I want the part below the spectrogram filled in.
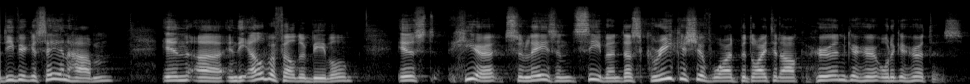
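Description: High-voiced man preaching emphatically. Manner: emphatic, slows down to stress Bible verses; repeats and restarts when searching for words. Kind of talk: sermon with Bible readings.

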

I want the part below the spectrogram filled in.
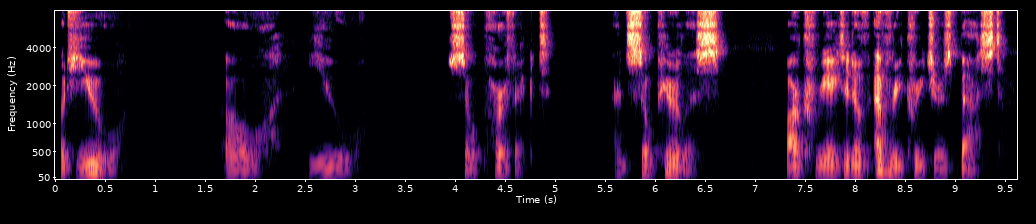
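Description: A man's voice: on the low side, takes it slowly, long pauses, fairly bright tone, slightly rough, full character voice. Man as Ferdinand, ardent young Shakespearean prince. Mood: adoring. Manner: courtly, ornate, earnest delivery. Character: gallant, ardent young shipwrecked prince in love. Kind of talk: theatrical Shakespearean stage acting.

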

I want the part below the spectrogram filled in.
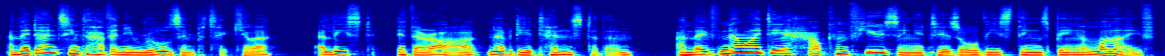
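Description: A man's voice: medium pitch, lively intonation, normal speed, vocal fry, darkish tone, no room sound, studio quality, voice pushed up. A man reading aloud voices a polite, anxious young girl with a prim, complaining way of talking. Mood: fretful.

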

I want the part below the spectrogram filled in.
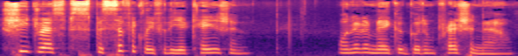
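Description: A woman narrating a mystery novel aloud in a measured, unhurried reading. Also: mid-range voice, a little mellow, dry recording. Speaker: audiobook narrator. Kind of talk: scripted narration.

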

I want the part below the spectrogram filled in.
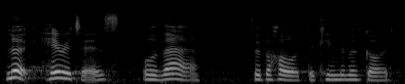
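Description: A woman reading a Bible passage aloud in church at a steady, even pace. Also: on the high side, a little slow, creaky. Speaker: scripture reader.

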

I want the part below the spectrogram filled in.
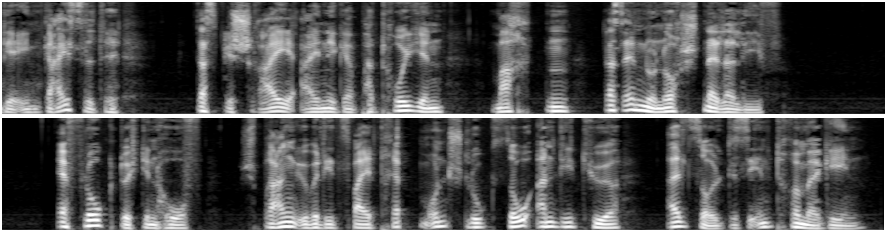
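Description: A man narrates a classic novel in a very low, steady voice with a theatrical lilt. The recording is dry and close, with no room sound at all. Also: measured pace, no room sound. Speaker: audiobook reader.

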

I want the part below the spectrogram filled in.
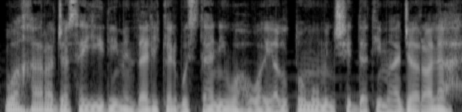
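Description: Man, low voice, formal classical storytelling, scripted narration, music underneath. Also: normal speed, dark tone. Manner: formal classical Arabic recitation, acting out dialogue. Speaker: podcast host and storyteller.

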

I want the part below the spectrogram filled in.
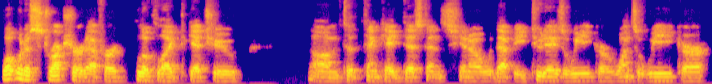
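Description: A man's voice: fairly low pitch, fairly even intonation, unhurried. A man hosting a casual interview, explaining things and often checking in for agreement, in a roomy, echoing recording. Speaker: podcast host.

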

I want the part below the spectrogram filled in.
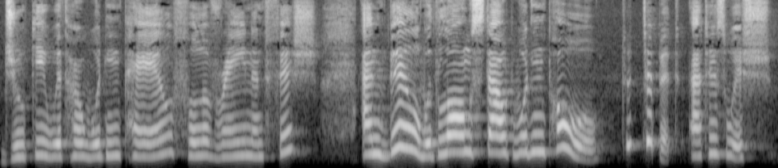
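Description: A man's voice: very high voice, a little slow, darkish tone. A woman voicing a seafaring merchant from the far north who tells a tender moon legend in rhyme. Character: gentle Icelandic sailor-merchant, fond storyteller.

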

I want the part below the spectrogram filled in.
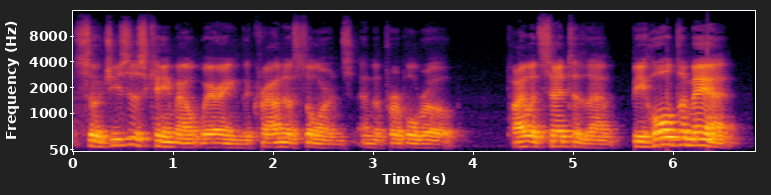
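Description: A man's voice: on the low side, unhurried. A man reading a Good Friday scripture passage and leading prayers in a solemn, reflective way. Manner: solemn, reflective, raises voice for quoted shouts. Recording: echoey room, voice from a distance, soft music behind.

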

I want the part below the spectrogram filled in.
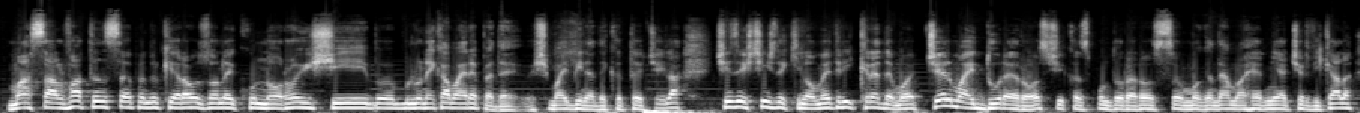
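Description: Romanian man, mellow storytelling voice. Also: medium pitch, few pauses, soft background music. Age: middle-aged. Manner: anecdotal, frequent hesitations. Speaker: podcast guest, sports commentator. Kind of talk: casual conversational storytelling.

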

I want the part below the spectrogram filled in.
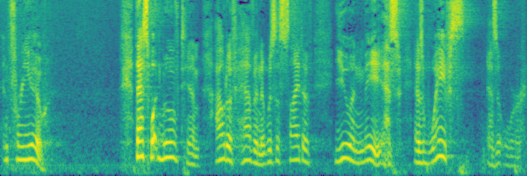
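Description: A man's voice: fairly high pitch, animated, unhurried, a little mellow, breathy edge, big-room sound. A man preaching a Christmas sermon in a church, telling a story earnestly with frequent restarts.

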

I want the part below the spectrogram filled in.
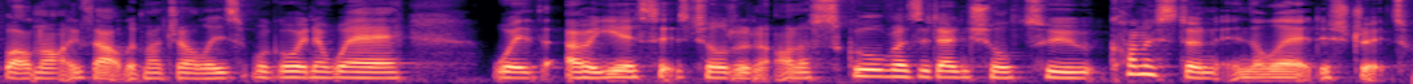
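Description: Speaking with a British accent, this podcast host keeps her casual solo chat upbeat and self-deprecating. Her voice sits low and creaky, and she sounds congested, as if her nose is bunged up.

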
